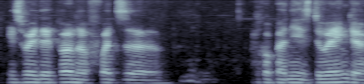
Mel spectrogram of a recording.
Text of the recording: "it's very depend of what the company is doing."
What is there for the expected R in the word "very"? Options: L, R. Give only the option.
L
